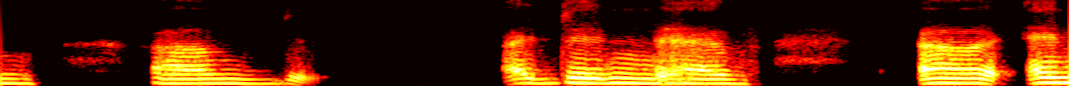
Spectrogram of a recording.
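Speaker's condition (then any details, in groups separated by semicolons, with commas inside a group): ALS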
